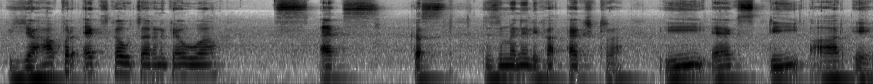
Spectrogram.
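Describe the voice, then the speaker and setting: A man with a dark, mid-range voice teaches English pronunciation in a slow classroom explanation in Hindi, spelling words letter by letter and answering his own questions. The audio is poor, with slight background noise.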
